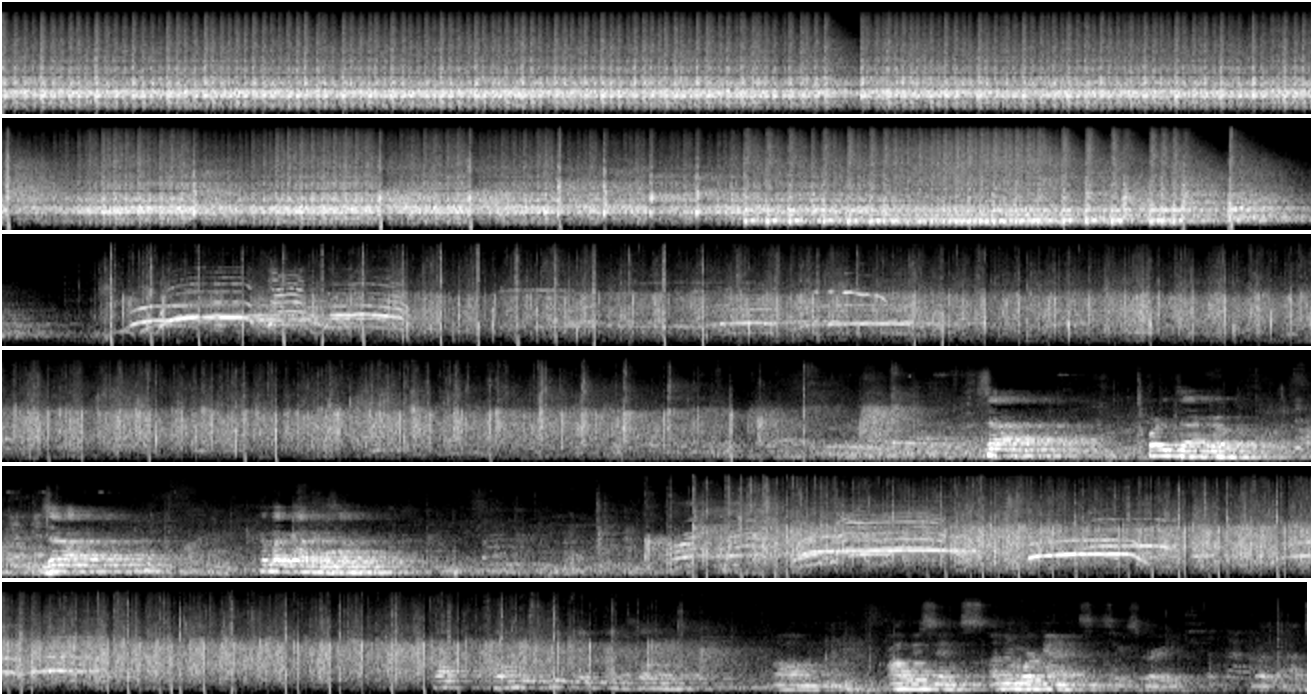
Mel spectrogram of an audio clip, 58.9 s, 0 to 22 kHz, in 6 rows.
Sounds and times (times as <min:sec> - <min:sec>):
Inside, large room or hall: 0:00.0 - 0:58.8.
